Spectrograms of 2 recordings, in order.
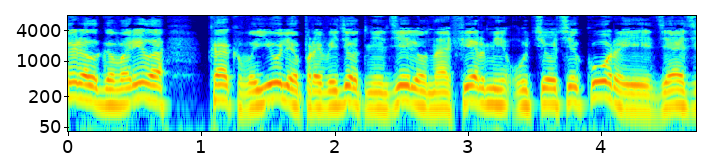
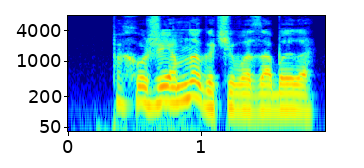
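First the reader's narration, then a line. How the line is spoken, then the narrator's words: Muttered. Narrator (Russian): пробормотала она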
